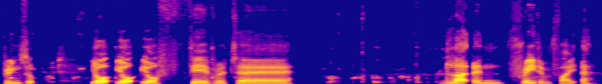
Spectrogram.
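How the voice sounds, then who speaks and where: A man's voice: medium pitch, fairly even intonation, takes it slowly, creaky, a bit bright, dry recording. A man in his sixties teasing friends in a casual group voice chat. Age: 60s. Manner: teasing, joking.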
